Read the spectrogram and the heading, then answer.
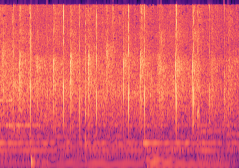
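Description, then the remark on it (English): A church audience claps their hands for the Lord in a lively, uneven burst of applause, sharp individual claps standing out over a steady low hum of sustained background tones, with no speech. “Come on, give the Lord a hand clap right there where you are.”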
